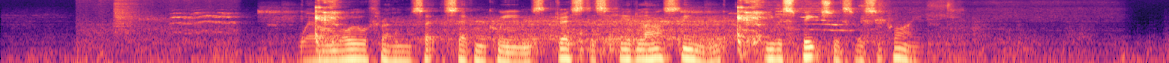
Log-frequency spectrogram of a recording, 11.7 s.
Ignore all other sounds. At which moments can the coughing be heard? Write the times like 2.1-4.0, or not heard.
2.5-3.4, 6.8-7.9.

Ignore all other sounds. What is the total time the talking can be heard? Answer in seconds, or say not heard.
6 s.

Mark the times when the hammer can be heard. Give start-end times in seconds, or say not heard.
not heard.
